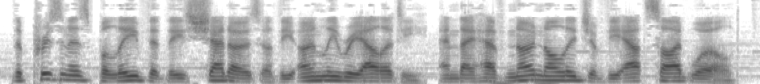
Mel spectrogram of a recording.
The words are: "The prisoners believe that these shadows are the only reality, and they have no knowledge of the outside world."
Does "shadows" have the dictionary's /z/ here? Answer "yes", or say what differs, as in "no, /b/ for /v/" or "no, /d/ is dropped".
yes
